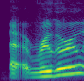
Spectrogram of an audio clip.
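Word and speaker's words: Rougarou: Ruguru, is that how you say it?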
